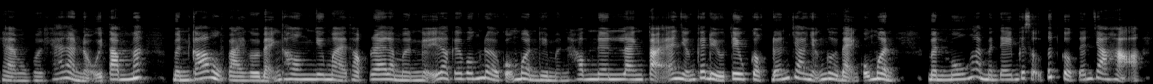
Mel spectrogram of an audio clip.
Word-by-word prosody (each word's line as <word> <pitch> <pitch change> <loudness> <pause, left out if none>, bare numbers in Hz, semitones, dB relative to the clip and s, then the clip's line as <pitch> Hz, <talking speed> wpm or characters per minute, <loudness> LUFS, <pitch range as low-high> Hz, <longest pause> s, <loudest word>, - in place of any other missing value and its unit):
là 185 -5 -3
một 175 0 -7
người 180 -1 -8
khá 240 +10 -9
là 290 -4 0
nội 165 -2 -3
tâm 230 +3 +4
á. 305 +3 +5 0.3
Mình 200 -2 0
có 260 +6 +3
một 275 -6 +2
vài 185 -2 0
người 180 0 +1
bạn 175 +5 -2
thân 230 0 +1
nhưng 230 -1 +1
mà 195 -5 0
thật 195 +1 -5
ra 235 0 +1
là 235 - +1
mình 190 -2 -1
nghĩ 190 +5 -2
là 275 0 +1
cái 260 0 -4
vấn 265 +2 0
đề 230 -9 +1
của - - -3
mình 235 -4 +1
thì 200 -1 0
mình 180 -1 -5
hông 230 +3 -1
nên 235 0 +1
lan 225 0 +1
tỏa 235 +2 +3
những 240 -5 +2
cái 300 - +1
điều 225 -8 +3
tiêu 250 +4 +4
cực 235 -5 -2
đến 235 +8 -1
cho 305 -2 -2
những 235 -1 0
người 255 -3 +2
bạn 185 -4 -1
của 175 - 0
mình. 245 -1 +4 0.4
Mình 215 -2 +1
muốn 235 +6 -1
là 340 - -6
mình 225 -4 0
đem 225 +1 -4
cái 285 - -2
sự 285 0 -6
tích 335 +1 -2
cực - - 0
đến 260 +4 -4
cho 290 -3 +2
họ, 240 -1 +2
230 Hz, 300 wpm, -22 LUFS, 200-255 Hz, 0.4 s, á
